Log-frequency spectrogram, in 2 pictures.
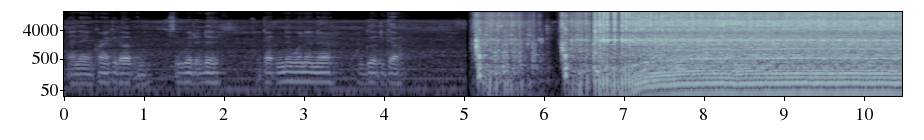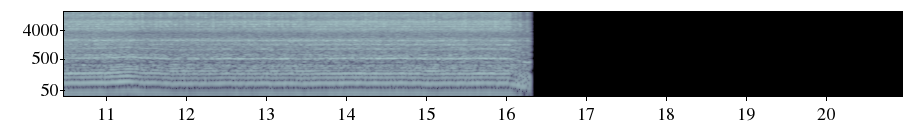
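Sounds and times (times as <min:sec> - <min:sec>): leaf blower engine running: 0:05.1 - 0:16.4.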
